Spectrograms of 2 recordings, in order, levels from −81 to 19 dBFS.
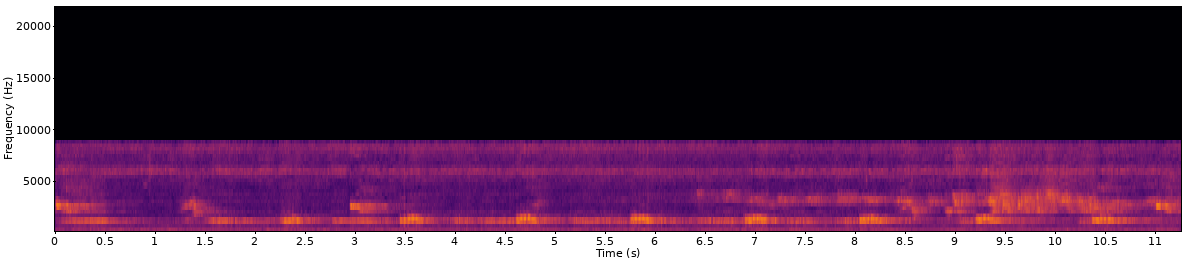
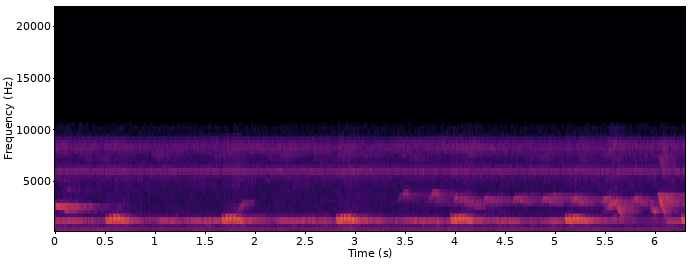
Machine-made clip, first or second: first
